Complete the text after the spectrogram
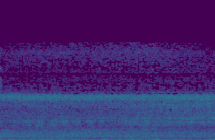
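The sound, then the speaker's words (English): A steady, high-pitched drone of cicadas hums without a break over a soft low rumble of outdoor background noise. No one speaks. “It's almost like the cicadas wanted to let us know they're here.”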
